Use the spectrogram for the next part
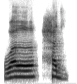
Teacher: ditahan suaranya dua harokat lalu disusul diikuti oleh pantulan atau Qalqalah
